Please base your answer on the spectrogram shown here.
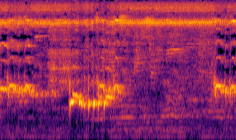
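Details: Melodious lure song of an udanmas silver zebra dove, meant to draw other doves: a clipped, rapid burst of cooing pulses in the middle, framed by held tonal notes, with an unbroken high whine in the background.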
